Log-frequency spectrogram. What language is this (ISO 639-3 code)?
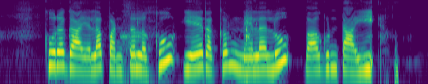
tel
